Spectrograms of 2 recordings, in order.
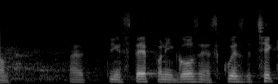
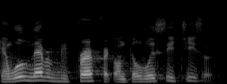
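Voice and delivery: ordinary talk, nothing marked

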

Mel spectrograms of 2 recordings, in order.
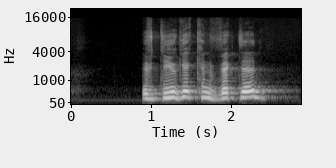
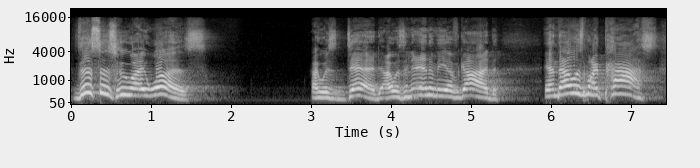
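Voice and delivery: forceful preaching; 8 semitones higher, 6 dB louder than usual. Retold or imitated. Ironside preaching to the woman.

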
